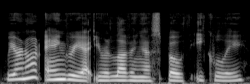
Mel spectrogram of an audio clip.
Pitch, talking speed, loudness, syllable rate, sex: 200 Hz, 240 wpm, -14 LUFS, 6.5 syllables/s, female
